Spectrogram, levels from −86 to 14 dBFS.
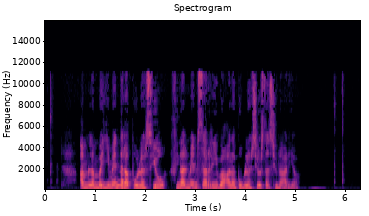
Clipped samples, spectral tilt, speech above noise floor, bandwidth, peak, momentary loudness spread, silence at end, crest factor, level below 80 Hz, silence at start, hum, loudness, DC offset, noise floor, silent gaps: under 0.1%; -4 dB/octave; 34 dB; 11.5 kHz; -6 dBFS; 9 LU; 1.25 s; 20 dB; -70 dBFS; 0.4 s; none; -25 LUFS; under 0.1%; -59 dBFS; none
